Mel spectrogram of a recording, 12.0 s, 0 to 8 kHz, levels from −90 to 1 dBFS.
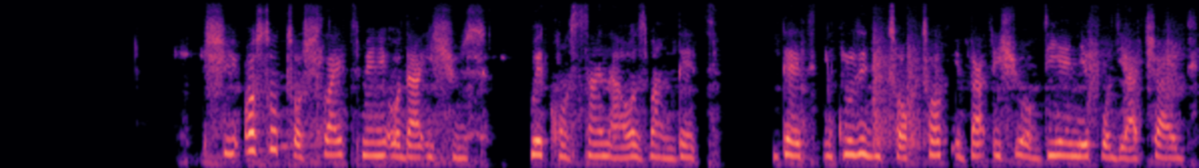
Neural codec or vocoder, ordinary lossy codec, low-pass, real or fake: none; none; none; real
